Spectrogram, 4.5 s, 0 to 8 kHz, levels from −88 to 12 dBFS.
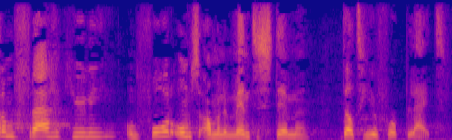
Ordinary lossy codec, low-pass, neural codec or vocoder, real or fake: none; none; none; real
